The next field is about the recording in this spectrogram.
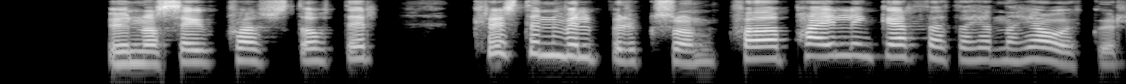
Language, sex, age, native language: Icelandic, female, 20-29, Icelandic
